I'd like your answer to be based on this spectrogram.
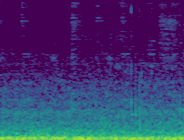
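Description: Low, steady rumble of cars in slow traffic near San Juan Capistrano, heard from inside a vehicle on a long drive, a continuous droning hum.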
